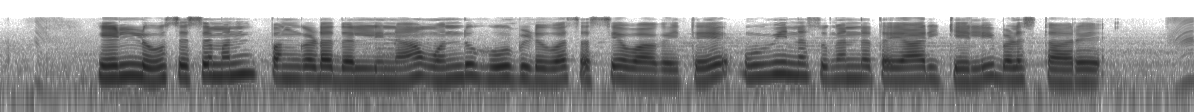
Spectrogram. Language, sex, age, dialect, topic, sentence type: Kannada, female, 41-45, Mysore Kannada, agriculture, statement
